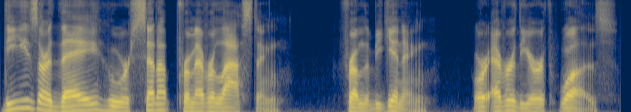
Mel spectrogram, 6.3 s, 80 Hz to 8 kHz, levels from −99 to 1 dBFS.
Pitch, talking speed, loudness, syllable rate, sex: 120 Hz, 160 wpm, -18 LUFS, 5.1 syllables/s, male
